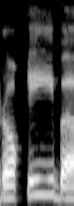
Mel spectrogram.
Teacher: रकीबा में रॉ मोटा पड़ा जाएगा, अलैकुम में पीछे जो अलैकुम है याई लीन है, रॉ मोटा पड़ा जाएगा, कफ कॉफ मोटा पड़ा जाएगा, रकीबा।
